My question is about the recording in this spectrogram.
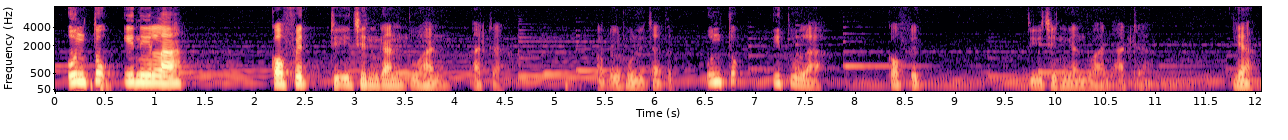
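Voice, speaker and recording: A middle-aged man preaching a sermon in church, swinging from lively high calls to a near hush, with a lilt. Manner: animated preaching, rising high then dropping to a near hush. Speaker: pastor. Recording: soft piano music behind.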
